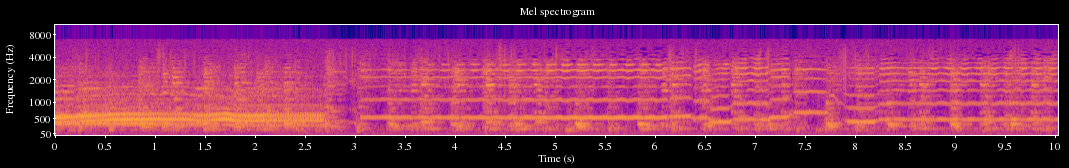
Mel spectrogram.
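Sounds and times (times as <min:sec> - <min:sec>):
swing band music with brass: 0:00.0 - 0:10.0.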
